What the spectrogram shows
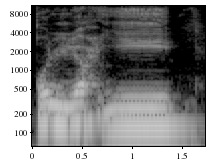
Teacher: قاف لام پیش قل، یا ہا پیش یح، قل یح، یا زیر ی، یا ساکن سے پہلے یا کے نیچے زیر ہے، تھوڑا سا کھینچ کے پڑھیں گے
